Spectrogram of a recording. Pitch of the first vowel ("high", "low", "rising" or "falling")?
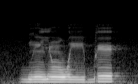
low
